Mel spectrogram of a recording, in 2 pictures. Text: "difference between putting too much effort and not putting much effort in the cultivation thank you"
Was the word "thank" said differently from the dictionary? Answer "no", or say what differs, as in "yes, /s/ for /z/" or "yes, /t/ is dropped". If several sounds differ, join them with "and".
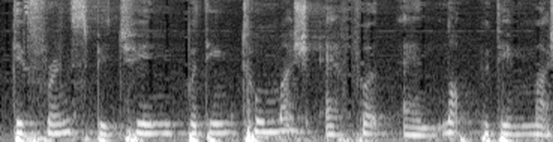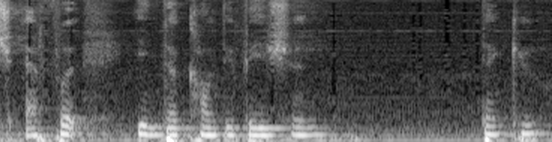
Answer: yes, /t/ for /θ/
